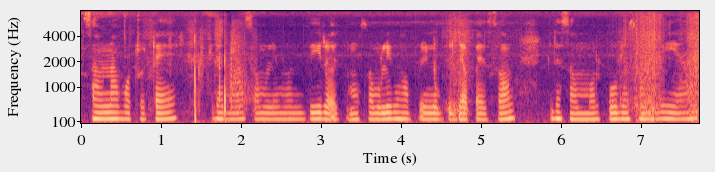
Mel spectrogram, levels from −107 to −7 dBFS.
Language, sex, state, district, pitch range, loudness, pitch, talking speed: Odia, female, Odisha, Sambalpur, 160-170 Hz, -23 LUFS, 160 Hz, 125 wpm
